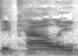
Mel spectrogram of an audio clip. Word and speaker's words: Xicali: I believe that's pronounced Xicali balloons.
